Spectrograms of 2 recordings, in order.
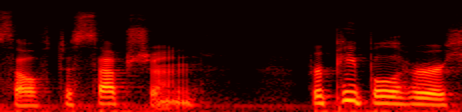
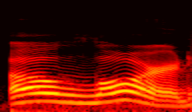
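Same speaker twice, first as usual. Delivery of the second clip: louder, higher cry to heaven; loud prayer; 6 semitones higher, 10 dB louder than usual. Acted. Mister Shiflett crying out to God after the boy leaves, loud prayer. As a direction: call out to the Lord in despair. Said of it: "he prayed".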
